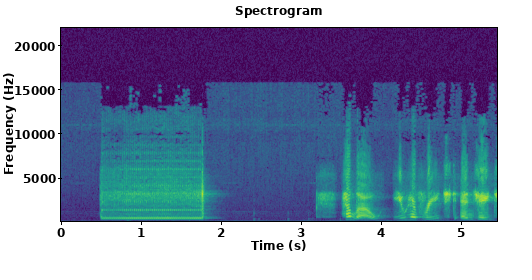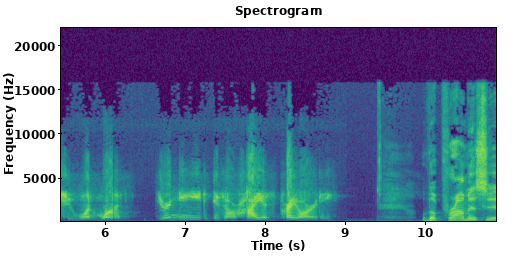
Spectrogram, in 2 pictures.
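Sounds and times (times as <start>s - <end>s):
buzzing electronic telephone tone of a call to a helpline: 0.5s - 2.0s
speech: 3.8s - 8.9s, 10.0s - 10.8s.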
